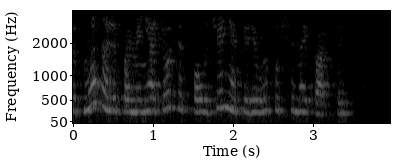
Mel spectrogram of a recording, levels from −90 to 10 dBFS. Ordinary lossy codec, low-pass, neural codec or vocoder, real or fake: Opus, 16 kbps; 3.6 kHz; none; real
